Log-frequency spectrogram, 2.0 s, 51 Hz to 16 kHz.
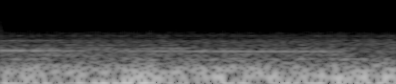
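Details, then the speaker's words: JAC E-J7 electric car at crawling speed: a steady mid-pitched hum over low road rumble. This is the pedestrian warning sound, active up to 27 km/h, louder inside the cabin than outside. "uma situação que a mais incômoda desse carro aqui é o ruído que ele faz até 27 km por hora para auxiliar deficiente visuais olha como é alto"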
